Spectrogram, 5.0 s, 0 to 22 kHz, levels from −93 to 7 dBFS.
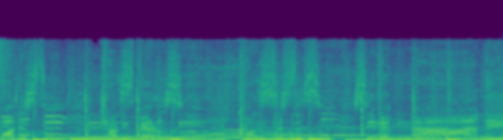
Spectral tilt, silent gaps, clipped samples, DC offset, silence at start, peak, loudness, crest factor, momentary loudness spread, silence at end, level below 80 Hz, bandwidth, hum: -4.5 dB/octave; none; under 0.1%; under 0.1%; 0 s; -2 dBFS; -15 LUFS; 12 dB; 4 LU; 0 s; -16 dBFS; 16.5 kHz; none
